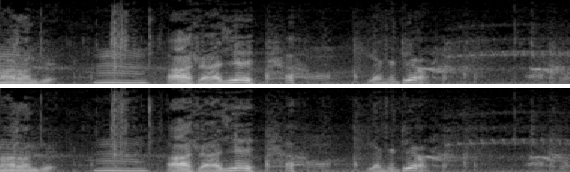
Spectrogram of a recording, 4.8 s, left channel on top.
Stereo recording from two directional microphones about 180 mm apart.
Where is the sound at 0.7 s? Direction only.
10° right (ahead or behind).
